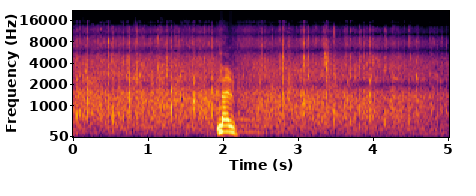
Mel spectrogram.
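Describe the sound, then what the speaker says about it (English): An audience claps at a keynote speech, a continuous wash of applause that goes on throughout, while a voice briefly speaks over it. "you're clapping, and that's lovely"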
